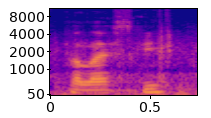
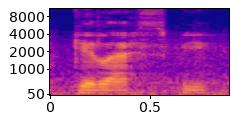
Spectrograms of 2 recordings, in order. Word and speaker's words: Palleschi: Yeah, it's Palleschi. Okay, thank you. Bye bye. Guys always get my second name wrong. He had it down as Gillespie. A little bit more common than Palleschi, I think.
